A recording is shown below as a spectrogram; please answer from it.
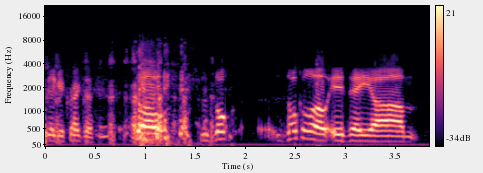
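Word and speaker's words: Zócalo: Zocalo.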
